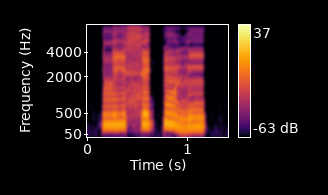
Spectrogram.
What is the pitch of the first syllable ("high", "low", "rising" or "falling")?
high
